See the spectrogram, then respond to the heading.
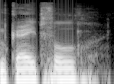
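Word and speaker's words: Gr8ful: So I went with the name Grateful. It's spelled G-R and then the number 8, F-U-L.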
